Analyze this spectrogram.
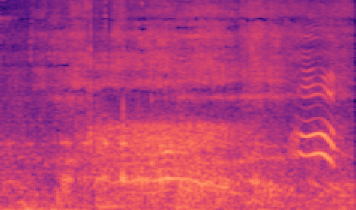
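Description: Several zombies moan and groan together.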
